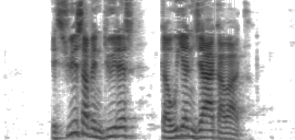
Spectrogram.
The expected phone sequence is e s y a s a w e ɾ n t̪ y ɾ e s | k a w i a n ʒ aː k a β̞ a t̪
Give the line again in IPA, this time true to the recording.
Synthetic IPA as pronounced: e s y e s a β e n t̪ y ɾ e s | k a w i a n ʒ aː k a β̞ a t̪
